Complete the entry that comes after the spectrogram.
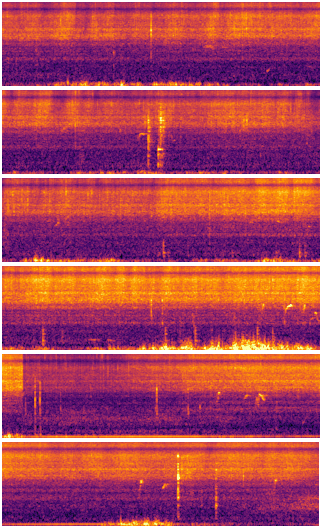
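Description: Diced onion and green pepper sizzling in hot oil in a frying pan, stirred now and then with a wooden spoon, which gives a few light clicks against the pan. A few low rumbles come and go beneath the steady sizzle.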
